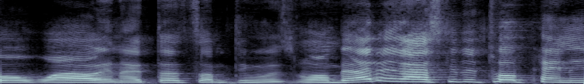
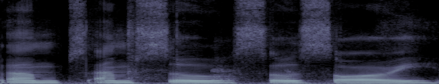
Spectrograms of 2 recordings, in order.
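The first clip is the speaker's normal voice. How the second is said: soft apology; 7 semitones lower, 9 dB quieter, slower than usual. Retold or imitated. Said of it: "I said".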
